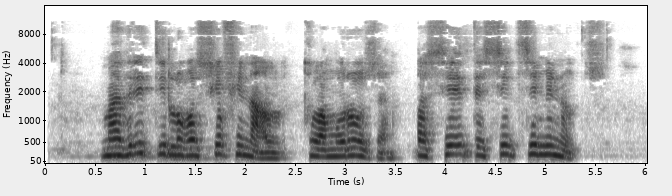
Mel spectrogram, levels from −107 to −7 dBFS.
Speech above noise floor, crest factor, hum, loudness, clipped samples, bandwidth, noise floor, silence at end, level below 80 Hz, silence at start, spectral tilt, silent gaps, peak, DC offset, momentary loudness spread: 33 dB; 18 dB; none; -26 LUFS; under 0.1%; 11.5 kHz; -59 dBFS; 0.45 s; -68 dBFS; 0.55 s; -5.5 dB/octave; none; -8 dBFS; under 0.1%; 11 LU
